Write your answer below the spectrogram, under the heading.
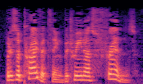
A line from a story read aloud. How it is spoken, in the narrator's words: Ferfetchkin said crossly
